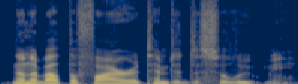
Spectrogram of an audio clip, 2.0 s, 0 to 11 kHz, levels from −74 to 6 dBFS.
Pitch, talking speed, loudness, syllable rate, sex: 105 Hz, 240 wpm, -20 LUFS, 7.2 syllables/s, male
